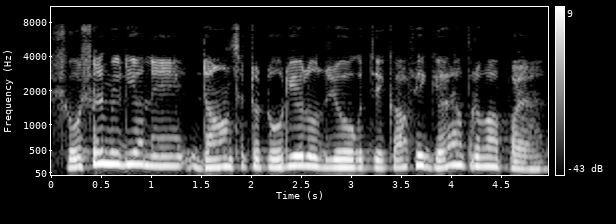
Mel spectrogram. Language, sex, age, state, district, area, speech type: Punjabi, male, 30-45, Punjab, Barnala, rural, spontaneous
